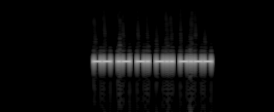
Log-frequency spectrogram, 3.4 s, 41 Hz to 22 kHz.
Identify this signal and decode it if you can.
Morse code, heard as a keyed tone, about 40 wpm, 700 Hz. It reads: MANDY
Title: USA Common Names - Max 5 Letters - 40wpm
